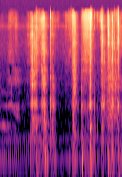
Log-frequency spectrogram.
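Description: Faint rustling and soft scraping of a glossy trading card being slid into a thin plastic card sleeve, a few small clicks and crinkles spread over the last second and a half.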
